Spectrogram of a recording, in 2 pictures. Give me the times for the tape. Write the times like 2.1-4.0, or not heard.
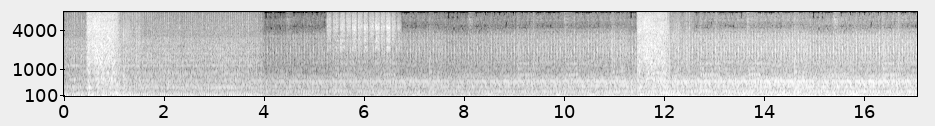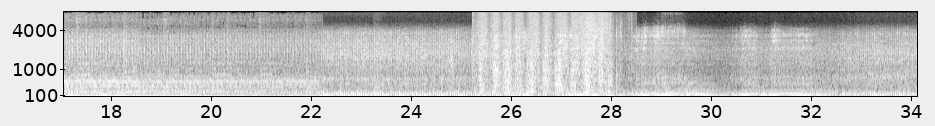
0.5-1.6, 11.4-12.6, 27.4-28.6.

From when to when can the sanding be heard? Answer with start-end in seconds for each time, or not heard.
5.2-6.8, 25.2-28.1.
